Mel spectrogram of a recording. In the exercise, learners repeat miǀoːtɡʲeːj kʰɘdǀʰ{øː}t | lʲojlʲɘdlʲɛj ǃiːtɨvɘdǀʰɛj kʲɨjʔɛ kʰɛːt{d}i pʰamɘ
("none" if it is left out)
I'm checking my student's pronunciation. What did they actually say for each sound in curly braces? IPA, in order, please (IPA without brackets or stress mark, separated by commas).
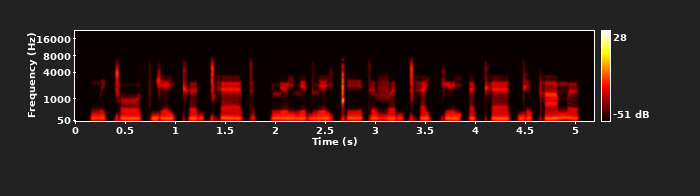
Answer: ɛː, d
